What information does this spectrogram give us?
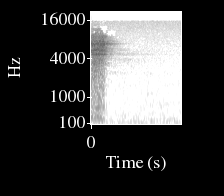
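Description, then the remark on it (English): A single open hi-hat hit from a drum machine: a bright, hissy burst of cymbal noise that decays within a fraction of a second, leaving only a faint low hum. “And these are open hi-hats.”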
